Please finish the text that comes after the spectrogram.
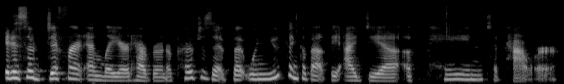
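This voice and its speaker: A woman's voice: a little high, animated, a little fast. A woman hosting an interview podcast, introducing and questioning her guest with emphatic phrasing. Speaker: podcast host.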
